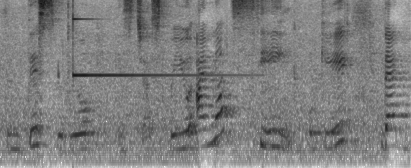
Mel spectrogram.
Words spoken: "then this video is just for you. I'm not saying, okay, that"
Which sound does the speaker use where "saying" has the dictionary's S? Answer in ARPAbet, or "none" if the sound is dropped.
S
